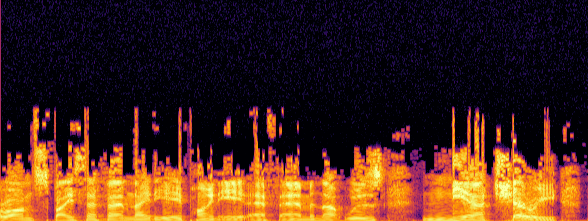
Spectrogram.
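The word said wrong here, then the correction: Neneh: Nina. – How do you say it? Nina? Oh, is it Nina? Just spelled weird.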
